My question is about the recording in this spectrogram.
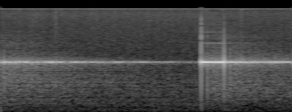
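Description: Electronic sonar-like ping: a single high steady tone that sounds sharply at the start and again about a second and a half in, each ping fading slowly.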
